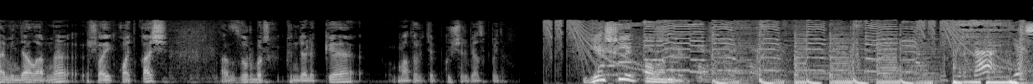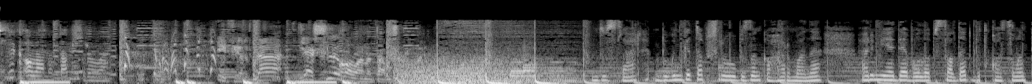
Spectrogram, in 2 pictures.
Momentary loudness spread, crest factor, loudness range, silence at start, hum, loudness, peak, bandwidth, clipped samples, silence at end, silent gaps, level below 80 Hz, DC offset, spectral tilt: 14 LU; 14 dB; 10 LU; 0 s; none; -15 LUFS; 0 dBFS; 8.6 kHz; under 0.1%; 0 s; 5.27-5.32 s; -20 dBFS; under 0.1%; -4.5 dB/octave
